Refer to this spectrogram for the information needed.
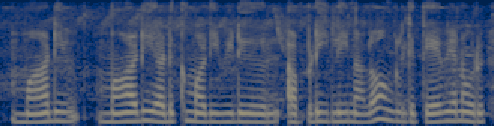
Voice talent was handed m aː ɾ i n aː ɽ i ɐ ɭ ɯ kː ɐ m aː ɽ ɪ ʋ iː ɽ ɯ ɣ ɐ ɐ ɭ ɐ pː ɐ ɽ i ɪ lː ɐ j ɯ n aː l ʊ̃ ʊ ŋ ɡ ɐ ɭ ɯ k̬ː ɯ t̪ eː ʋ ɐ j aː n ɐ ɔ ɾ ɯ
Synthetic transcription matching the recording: m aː ɽ i m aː ɽ i ɐ ɽ ɯ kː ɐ m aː ɽ i ʋ iː ɽ ɯ ɣ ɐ ɐ ɭ ɐ pː ɐ ɽ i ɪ lː ɐ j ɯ n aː l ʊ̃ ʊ ŋ ɡ ɐ ɭ ɯ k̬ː ɯ t̪ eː ʋ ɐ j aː n ɐ ɔ ɾ ɯ

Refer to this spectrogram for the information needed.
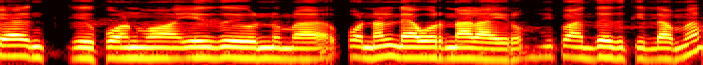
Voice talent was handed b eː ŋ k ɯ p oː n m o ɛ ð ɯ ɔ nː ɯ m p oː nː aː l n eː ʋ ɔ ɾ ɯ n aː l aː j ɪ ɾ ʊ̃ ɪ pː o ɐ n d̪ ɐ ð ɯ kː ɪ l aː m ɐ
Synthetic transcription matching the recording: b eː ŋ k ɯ p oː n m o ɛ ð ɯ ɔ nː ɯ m p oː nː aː l n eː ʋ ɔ ɾ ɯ n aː l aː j ɪ ɾ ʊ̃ ɪ pː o ɐ n d̪ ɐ ð ɯ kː ɪ lː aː m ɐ

